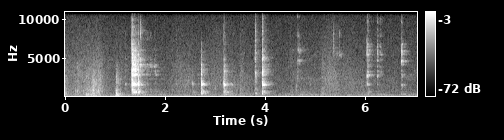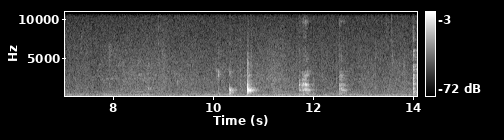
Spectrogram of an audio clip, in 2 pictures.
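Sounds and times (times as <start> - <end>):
utensils clinking against dishes: 1.2 - 7.0.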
